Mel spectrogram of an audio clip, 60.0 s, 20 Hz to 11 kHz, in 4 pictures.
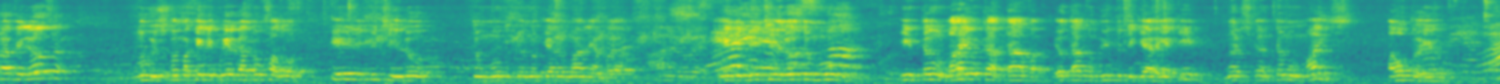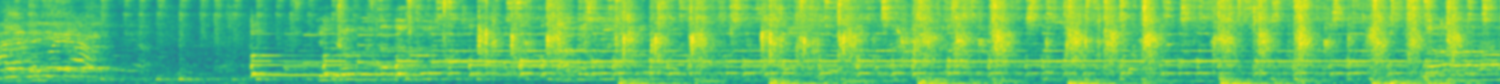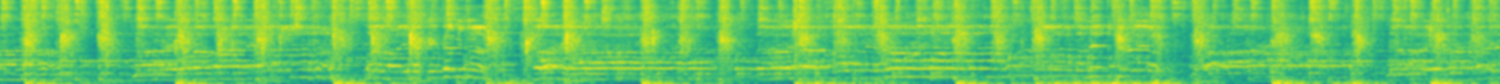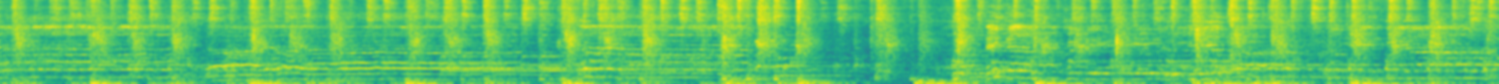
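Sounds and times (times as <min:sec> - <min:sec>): instrumental accompaniment: 0:14.9 - 0:59.9
gospel group singing: 0:17.5 - 0:59.9
steady bass beat: 0:19.6 - 0:42.2.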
